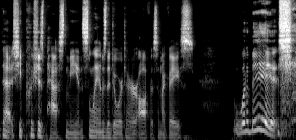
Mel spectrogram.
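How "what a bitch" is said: squeaky high indignant outburst; exaggerated high offended voice; mock outrage. Real, not acted.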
